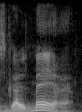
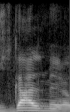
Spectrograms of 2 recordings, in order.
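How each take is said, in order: First: The stress falls away from the A syllable. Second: The stress falls on the A syllable. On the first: The speaker calls it wrong. "per non dire sgalmera" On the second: The speaker calls it right. "un bel accento tonico sulla A"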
